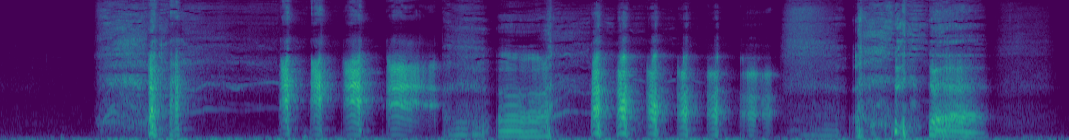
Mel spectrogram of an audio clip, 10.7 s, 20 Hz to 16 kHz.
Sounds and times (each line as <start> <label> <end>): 1.0 slightly raw laughter 7.8
4.2 wheezing 5.6
7.7 wheezing 10.6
